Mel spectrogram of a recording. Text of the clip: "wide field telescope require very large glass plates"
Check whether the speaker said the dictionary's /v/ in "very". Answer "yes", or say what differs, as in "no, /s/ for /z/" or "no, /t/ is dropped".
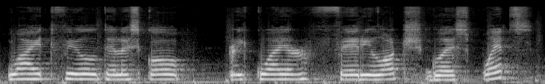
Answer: no, /f/ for /v/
